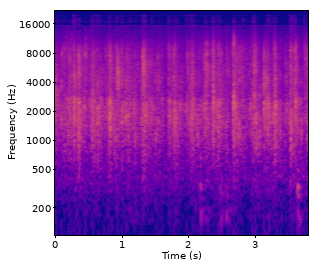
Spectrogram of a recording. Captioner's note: applause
